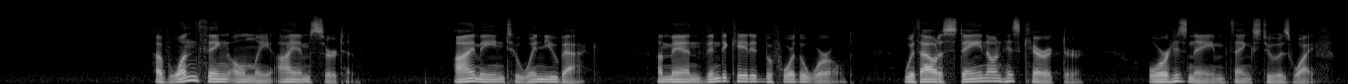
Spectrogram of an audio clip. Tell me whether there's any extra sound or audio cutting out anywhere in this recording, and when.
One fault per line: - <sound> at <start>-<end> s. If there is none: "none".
none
